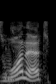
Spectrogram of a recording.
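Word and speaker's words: Onett: It is Onette.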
